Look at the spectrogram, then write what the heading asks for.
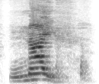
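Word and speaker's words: knife: जैसे एक होता है नाइफ। ये इसमें साइलेंट होता है।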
